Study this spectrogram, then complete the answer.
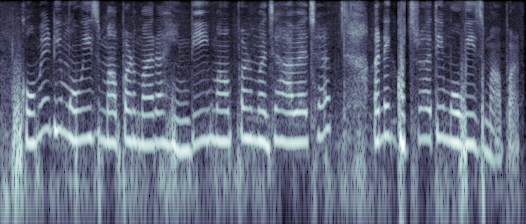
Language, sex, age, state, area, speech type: Gujarati, female, 18-30, Gujarat, urban, spontaneous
